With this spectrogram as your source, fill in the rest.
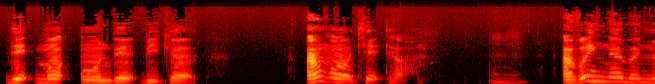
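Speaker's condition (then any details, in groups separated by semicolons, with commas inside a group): Cerebral palsy; from birth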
